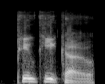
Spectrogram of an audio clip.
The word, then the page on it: pukeko: British English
